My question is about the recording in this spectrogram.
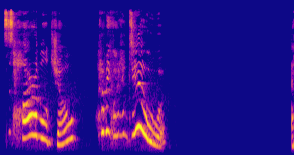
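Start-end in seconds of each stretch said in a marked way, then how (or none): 0.1-3.3 high, loud upset cry; pleading in distress, high and loud. A narrator's reading. Brendan upset over trapped unicorn.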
